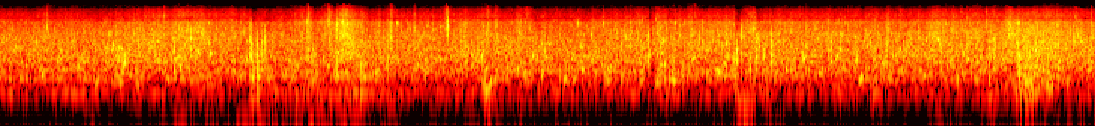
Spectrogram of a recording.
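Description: Water rushes continuously through a stream channel where a flow has been blocked and diverted, a steady close splashing and gurgling with small bursts, loud and without speech.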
